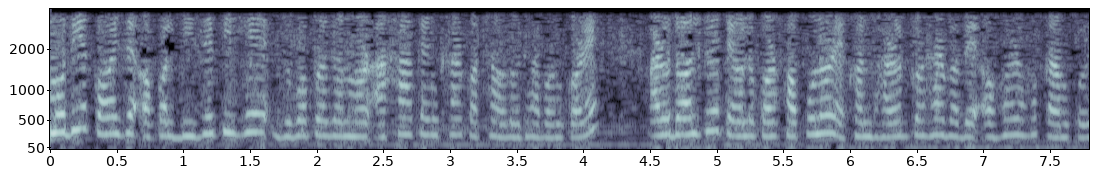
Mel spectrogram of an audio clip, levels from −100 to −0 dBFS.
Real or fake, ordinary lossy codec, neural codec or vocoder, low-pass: real; none; none; 3.6 kHz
